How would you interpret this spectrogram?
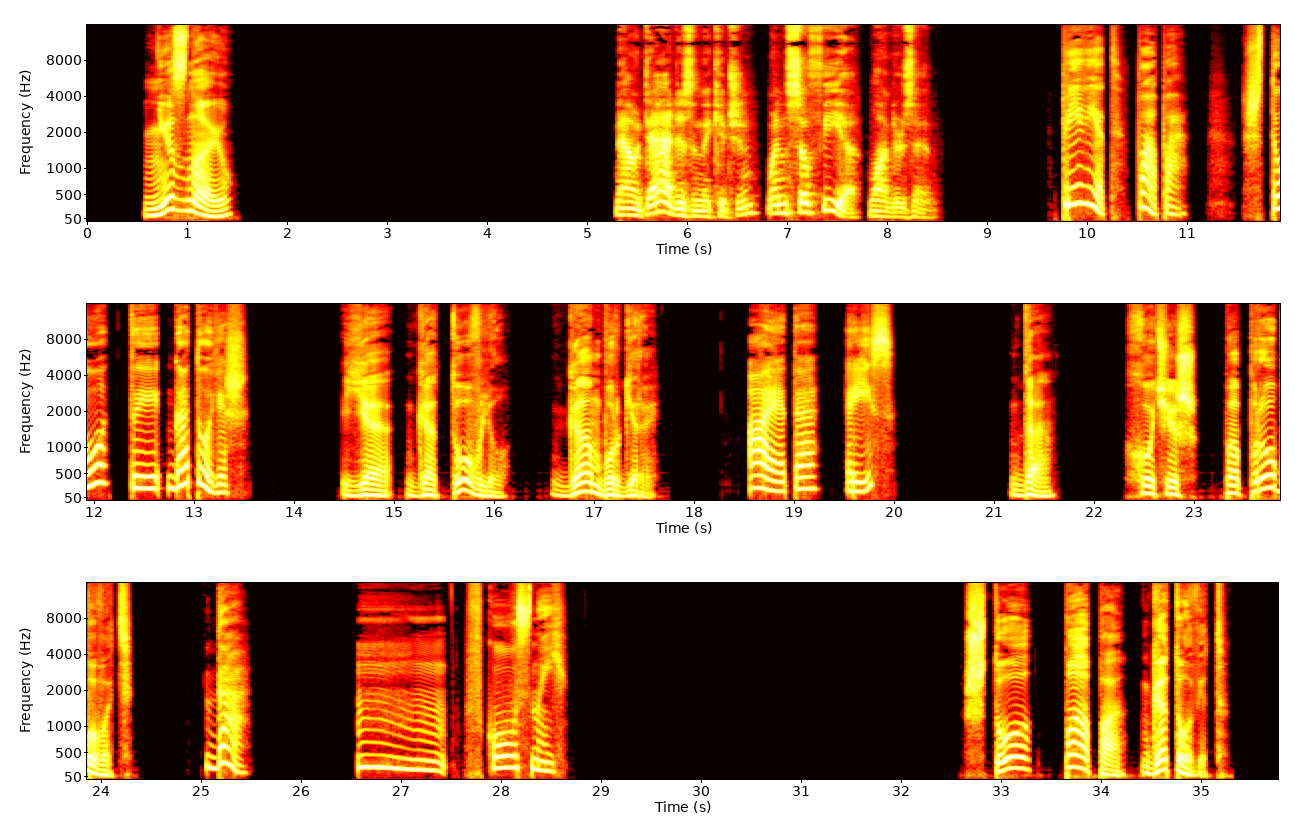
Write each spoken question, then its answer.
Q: Что папа готовит?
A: Папа готовит гамбургеры.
